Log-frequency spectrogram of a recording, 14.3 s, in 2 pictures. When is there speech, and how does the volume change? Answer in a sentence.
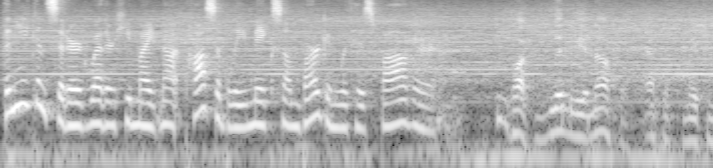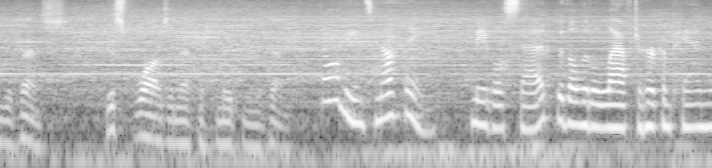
You can hear the speech from 0.0 to 14.2 s, getting quieter then louder.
